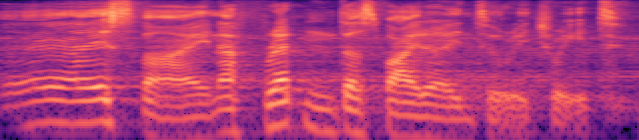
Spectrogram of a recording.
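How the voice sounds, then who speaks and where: A man playing a jumpy, defiant, foul-mouthed human cave explorer, excitable and prone to swing from muttering to yelling. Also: medium pitch, moderate pace, creaky. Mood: wary. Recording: echoey room with reverb, background noise.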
